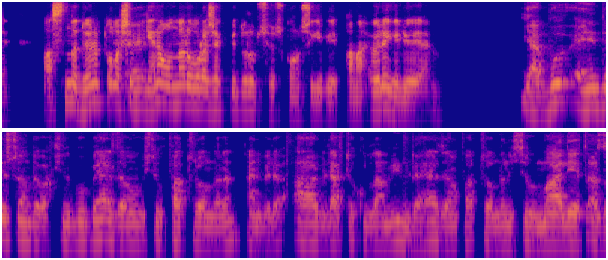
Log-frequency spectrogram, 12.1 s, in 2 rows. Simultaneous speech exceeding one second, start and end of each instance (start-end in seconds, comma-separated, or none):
none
